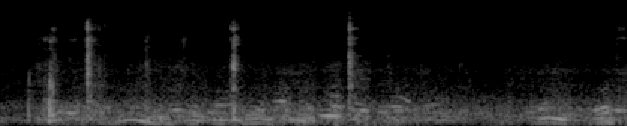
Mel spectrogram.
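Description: Hikers passing on a rocky path: sharp, faint clicks of trekking-pole tips and steps, four distinct ones within the first two and a half seconds, under faint low voices.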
